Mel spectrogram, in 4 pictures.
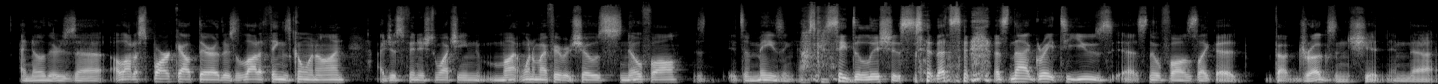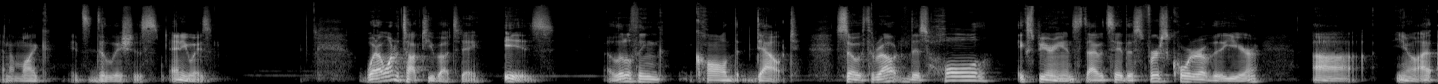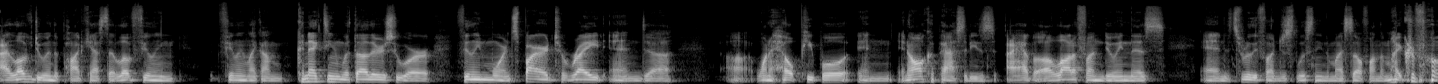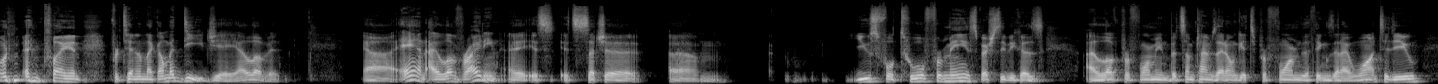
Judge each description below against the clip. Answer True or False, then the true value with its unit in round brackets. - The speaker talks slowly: False (195 wpm)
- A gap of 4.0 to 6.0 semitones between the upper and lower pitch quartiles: True (4.4 semitones)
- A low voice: True (105 Hz)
